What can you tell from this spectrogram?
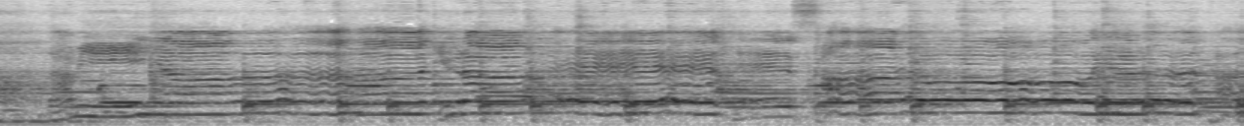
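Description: Japanese folk song (min'yo) sung by a male voice, accompanied by shamisen, shakuhachi and drums.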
